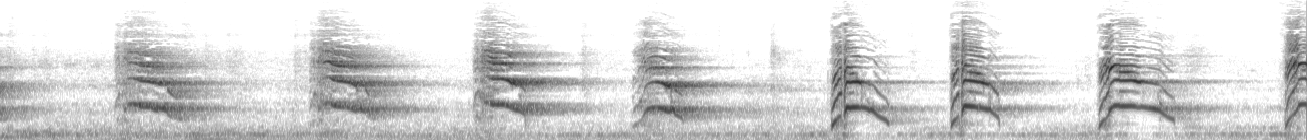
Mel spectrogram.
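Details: Kitten meowing loudly in a run of about eight cries; earlier ones softer and wavering, later ones sharper, higher and more abrupt, spaced around one to two seconds apart.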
